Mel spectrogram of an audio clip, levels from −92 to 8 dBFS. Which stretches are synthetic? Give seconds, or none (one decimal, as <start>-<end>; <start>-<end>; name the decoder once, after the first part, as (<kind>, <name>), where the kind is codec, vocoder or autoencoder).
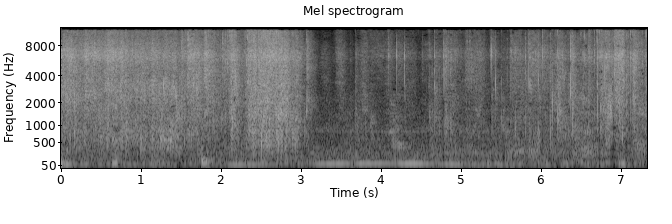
5.1-6.6 (vocoder, Vocos)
